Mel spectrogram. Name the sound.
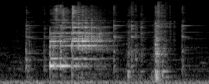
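opening a tiffin lunch box, metal clinking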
